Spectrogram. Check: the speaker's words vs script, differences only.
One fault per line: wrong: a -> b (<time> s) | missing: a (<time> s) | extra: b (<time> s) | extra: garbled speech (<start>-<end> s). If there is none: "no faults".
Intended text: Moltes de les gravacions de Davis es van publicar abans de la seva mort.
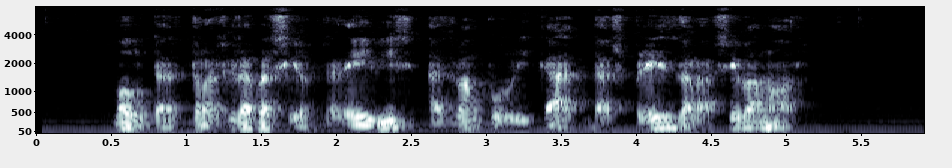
wrong: abans -> després (3.8 s)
